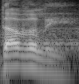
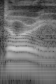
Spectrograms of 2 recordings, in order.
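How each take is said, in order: First: The word has a v sound and an l. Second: The v is gone and l becomes r. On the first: This is the standard form of the name. "they're called davali" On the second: This is the local form of the name. "they mix their R's and L's around. So it becomes Dori"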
